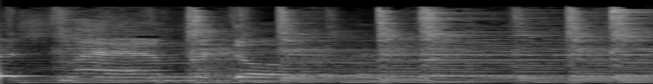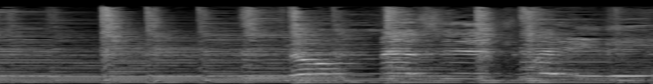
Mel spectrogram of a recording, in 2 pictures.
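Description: A man sings to his own strummed acoustic guitar. Early on he holds one long note for about three and a half seconds, then the melody moves again over the strumming.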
